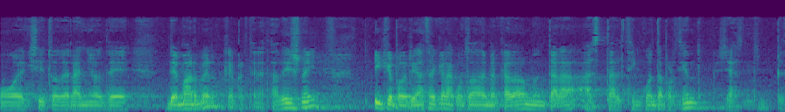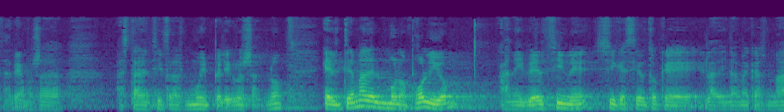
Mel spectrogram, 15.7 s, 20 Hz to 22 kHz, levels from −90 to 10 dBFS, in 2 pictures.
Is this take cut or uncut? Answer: cut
